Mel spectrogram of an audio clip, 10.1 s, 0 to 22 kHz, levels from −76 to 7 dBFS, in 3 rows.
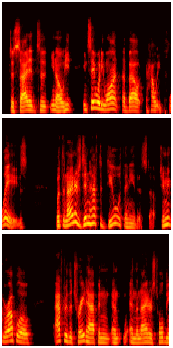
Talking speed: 225 wpm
